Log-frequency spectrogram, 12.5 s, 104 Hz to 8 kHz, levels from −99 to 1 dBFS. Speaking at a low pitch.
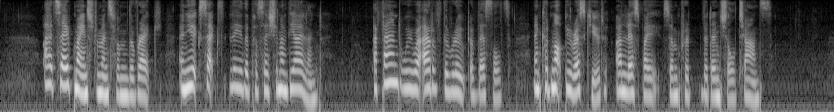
No: high, 225 Hz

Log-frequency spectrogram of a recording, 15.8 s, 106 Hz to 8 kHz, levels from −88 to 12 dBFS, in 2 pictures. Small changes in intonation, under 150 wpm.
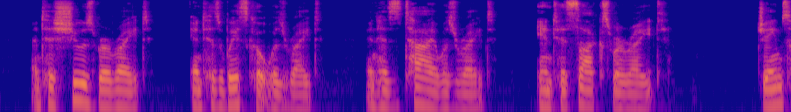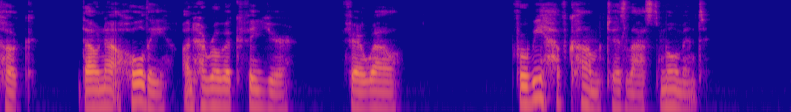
Yes: narrow, 2.2 semitones; slow, 135 wpm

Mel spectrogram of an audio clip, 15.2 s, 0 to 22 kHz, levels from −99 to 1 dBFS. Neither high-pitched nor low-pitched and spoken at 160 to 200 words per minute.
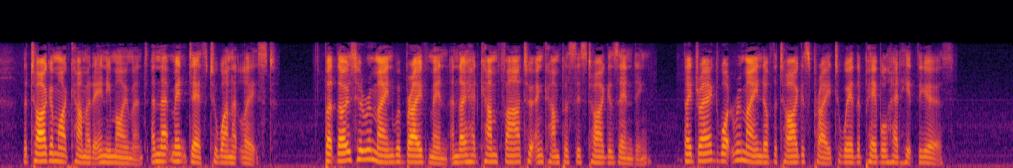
Yes: medium, 150 Hz; average, 190 wpm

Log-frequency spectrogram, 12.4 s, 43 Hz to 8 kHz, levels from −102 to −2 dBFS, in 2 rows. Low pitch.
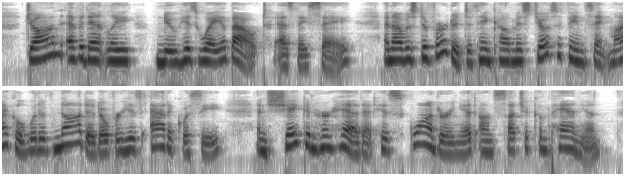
No: high, 205 Hz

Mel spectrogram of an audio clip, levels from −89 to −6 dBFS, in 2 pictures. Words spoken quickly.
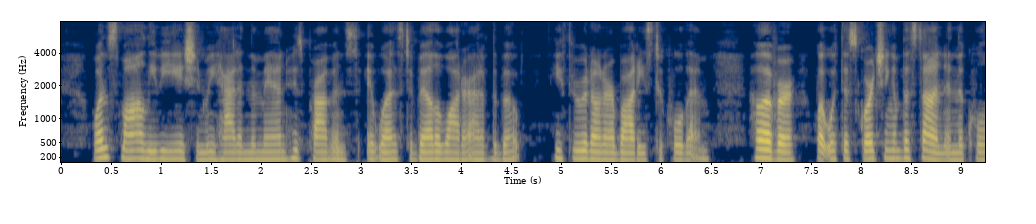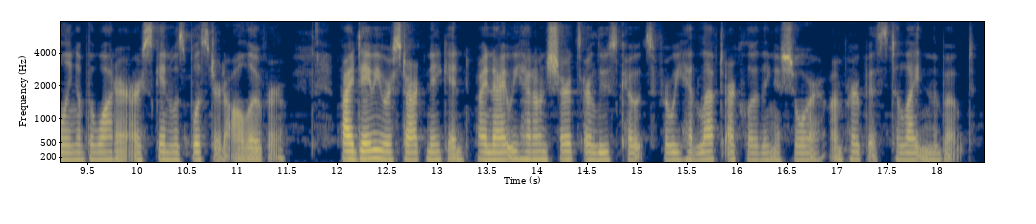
Yes: fast, 245 wpm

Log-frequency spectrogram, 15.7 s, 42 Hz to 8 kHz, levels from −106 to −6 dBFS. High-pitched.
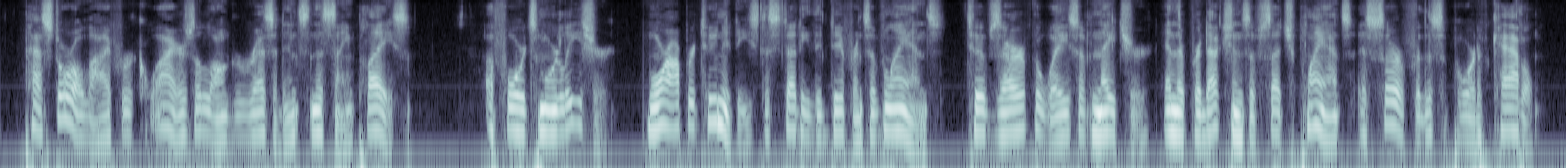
No: low, 125 Hz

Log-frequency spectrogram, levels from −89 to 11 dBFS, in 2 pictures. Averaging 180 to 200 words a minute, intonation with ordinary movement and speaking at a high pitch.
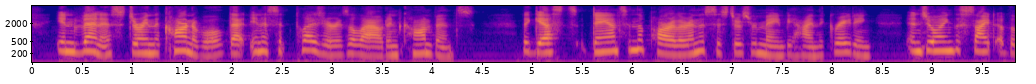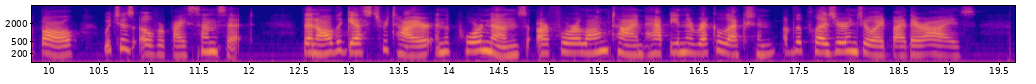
Yes: average, 185 wpm; average, 4.3 semitones; high, 210 Hz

